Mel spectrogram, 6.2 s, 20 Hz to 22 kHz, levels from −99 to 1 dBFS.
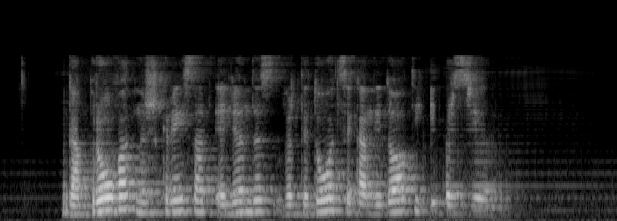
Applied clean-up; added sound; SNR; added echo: neural separator model SepFormer DNS4.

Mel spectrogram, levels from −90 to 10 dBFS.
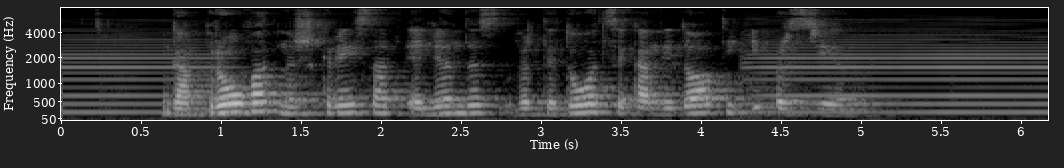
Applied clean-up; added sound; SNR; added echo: none; Bowed string instrument; 16 dB; reverberation time 0.6 s.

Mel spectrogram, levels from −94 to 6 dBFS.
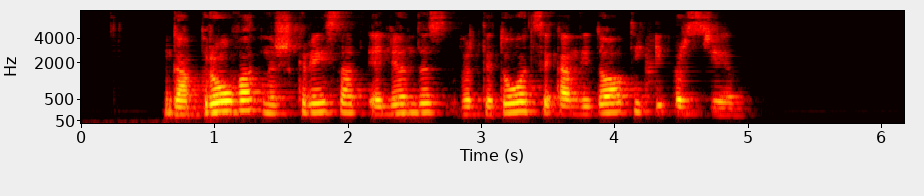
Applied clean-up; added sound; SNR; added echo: neural mask model DeepFilterNet 3.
